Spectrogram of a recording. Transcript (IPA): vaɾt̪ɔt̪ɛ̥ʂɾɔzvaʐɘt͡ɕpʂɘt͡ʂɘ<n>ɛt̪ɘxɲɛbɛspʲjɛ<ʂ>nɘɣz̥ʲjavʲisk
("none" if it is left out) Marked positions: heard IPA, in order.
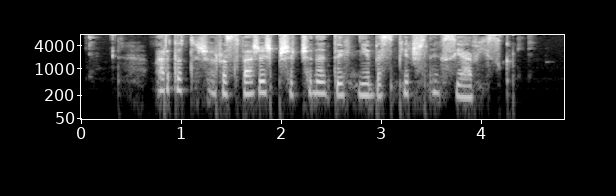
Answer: n, t͡ʂ

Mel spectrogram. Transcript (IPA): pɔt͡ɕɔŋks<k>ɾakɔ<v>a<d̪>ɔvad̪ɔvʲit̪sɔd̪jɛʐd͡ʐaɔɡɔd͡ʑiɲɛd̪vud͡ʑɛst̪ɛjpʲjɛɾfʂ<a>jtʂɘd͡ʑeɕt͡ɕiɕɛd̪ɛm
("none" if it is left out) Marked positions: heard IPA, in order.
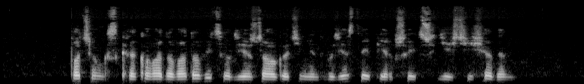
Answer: k, v, d̪, ɛ

